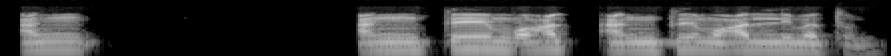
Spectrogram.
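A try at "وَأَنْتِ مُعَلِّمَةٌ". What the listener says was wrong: ওয়া আনতে না, ওয়া আনতি, ওয়া আনতি, ওয়া আনতি মুআল্লিমাতুন।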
